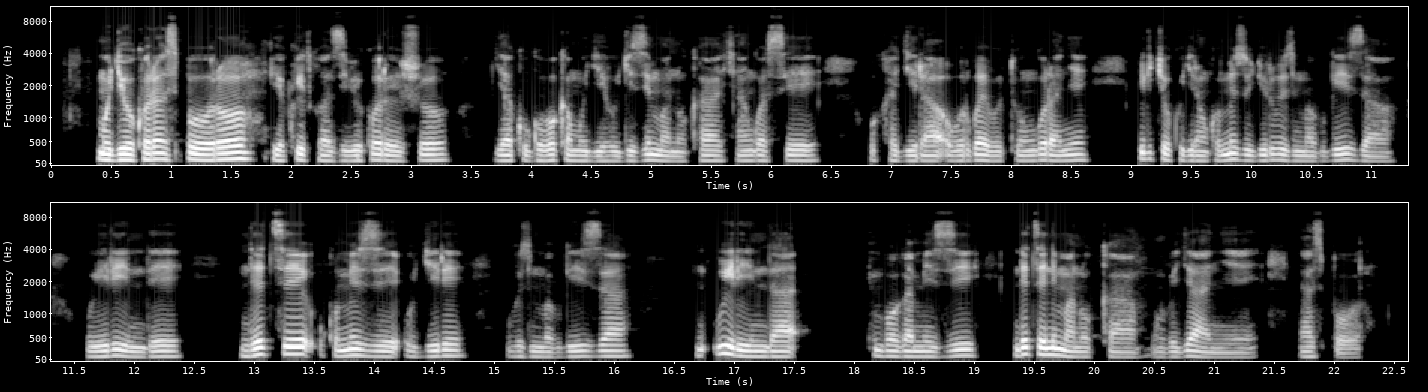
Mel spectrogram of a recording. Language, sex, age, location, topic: Kinyarwanda, male, 25-35, Huye, health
